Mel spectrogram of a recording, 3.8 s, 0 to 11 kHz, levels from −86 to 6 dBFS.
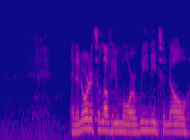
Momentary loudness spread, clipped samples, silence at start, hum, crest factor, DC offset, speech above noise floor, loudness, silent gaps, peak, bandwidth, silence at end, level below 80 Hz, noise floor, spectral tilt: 7 LU; under 0.1%; 0.65 s; none; 20 dB; under 0.1%; 27 dB; -45 LUFS; none; -26 dBFS; 6 kHz; 0 s; -76 dBFS; -72 dBFS; -5.5 dB/octave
